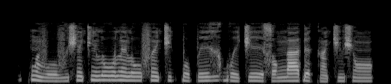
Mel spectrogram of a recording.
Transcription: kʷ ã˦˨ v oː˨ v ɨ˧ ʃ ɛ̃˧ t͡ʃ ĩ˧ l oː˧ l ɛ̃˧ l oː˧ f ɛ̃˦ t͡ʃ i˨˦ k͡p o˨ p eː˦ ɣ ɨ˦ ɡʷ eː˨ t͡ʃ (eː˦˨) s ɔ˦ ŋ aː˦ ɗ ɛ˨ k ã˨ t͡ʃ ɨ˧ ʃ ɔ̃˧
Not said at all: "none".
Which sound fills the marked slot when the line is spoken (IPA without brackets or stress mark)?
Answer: eː˦˨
